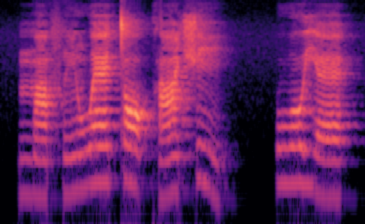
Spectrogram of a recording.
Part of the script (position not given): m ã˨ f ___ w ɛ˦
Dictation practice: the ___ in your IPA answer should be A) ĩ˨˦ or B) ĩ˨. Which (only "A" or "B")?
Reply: A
